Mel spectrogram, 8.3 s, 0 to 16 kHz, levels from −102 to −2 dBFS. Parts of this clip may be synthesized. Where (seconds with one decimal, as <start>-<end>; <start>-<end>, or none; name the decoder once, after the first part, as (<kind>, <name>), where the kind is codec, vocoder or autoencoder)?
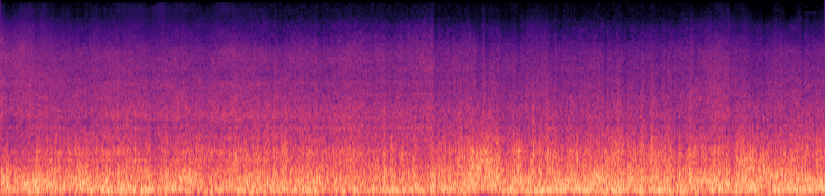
0.0-2.5 (codec, DAC); 4.7-5.5; 6.9-8.3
